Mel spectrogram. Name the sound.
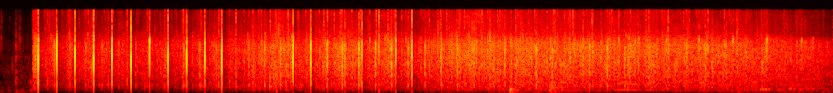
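applause in assembly hall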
